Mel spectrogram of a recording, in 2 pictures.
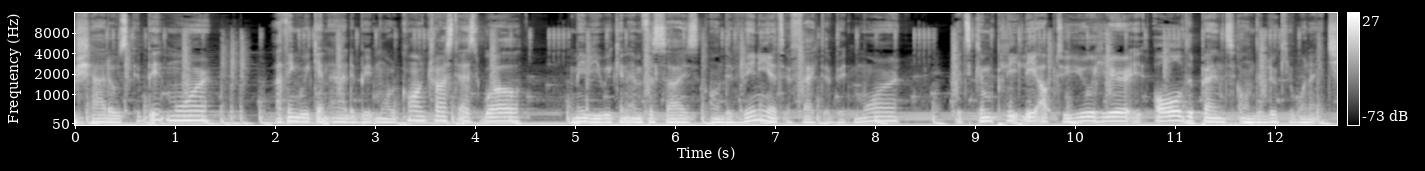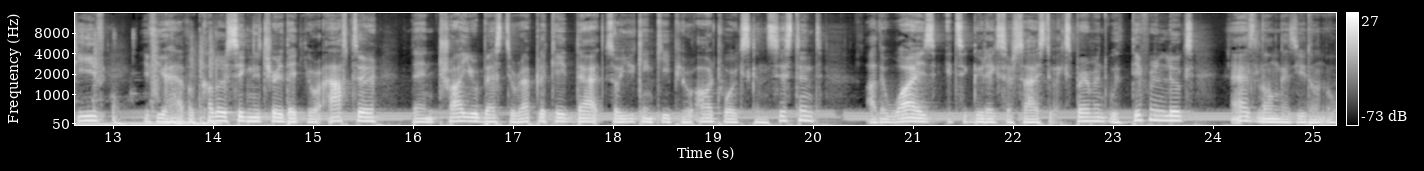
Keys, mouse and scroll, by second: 17.1 ctrl+s, 18.9 alt+scroll, 21.3 alt+middle click.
